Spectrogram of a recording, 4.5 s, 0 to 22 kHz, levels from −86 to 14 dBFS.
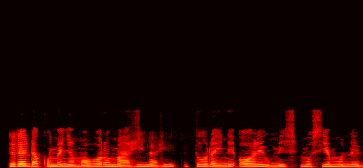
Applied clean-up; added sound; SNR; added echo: neural mask model DeepFilterNet 3.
